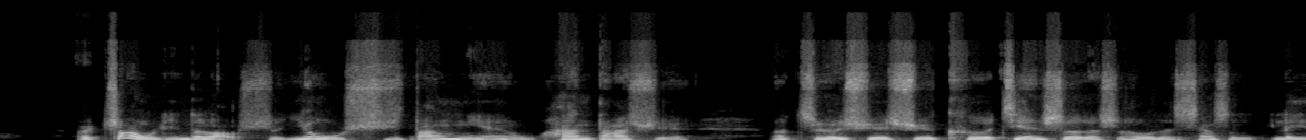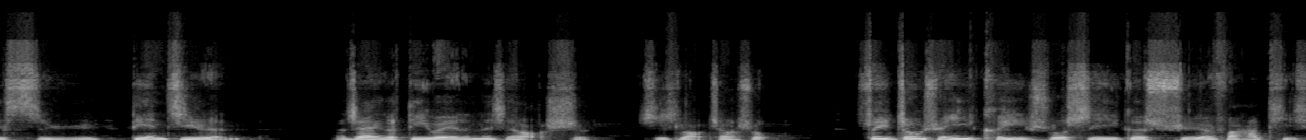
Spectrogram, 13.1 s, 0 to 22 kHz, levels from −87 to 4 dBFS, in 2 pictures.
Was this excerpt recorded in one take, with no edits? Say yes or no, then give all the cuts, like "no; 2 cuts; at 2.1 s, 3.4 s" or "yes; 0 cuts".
yes; 0 cuts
